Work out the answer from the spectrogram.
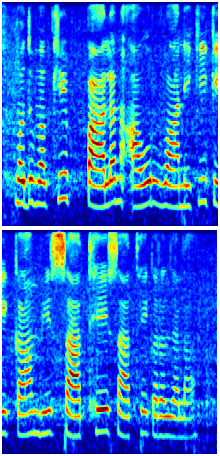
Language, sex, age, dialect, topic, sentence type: Bhojpuri, female, 18-24, Western, agriculture, statement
